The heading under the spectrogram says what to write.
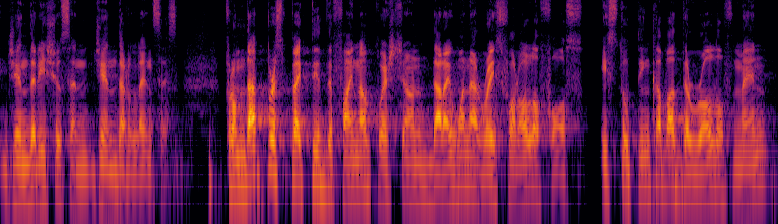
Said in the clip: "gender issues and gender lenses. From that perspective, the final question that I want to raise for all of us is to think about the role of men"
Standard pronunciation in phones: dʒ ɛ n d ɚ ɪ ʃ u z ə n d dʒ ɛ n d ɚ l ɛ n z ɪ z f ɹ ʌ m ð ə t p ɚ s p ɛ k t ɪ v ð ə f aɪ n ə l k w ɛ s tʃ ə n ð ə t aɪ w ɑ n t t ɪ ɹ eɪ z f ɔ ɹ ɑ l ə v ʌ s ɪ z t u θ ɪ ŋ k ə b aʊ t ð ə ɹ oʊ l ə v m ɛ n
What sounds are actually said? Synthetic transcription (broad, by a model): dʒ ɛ n d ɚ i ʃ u s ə n dʒ ɛ n d ɚ l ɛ n s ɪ s f ɹ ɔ m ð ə t p ɚ s p ɛ k t ɪ v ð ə f aɪ n ə l k w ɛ s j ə n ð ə t aɪ w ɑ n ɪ ɹ eɪ s f ɔ ɹ ɑ l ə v ʌ s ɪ s t u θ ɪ ŋ k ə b aʊ t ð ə ɹ oʊ l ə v m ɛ n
